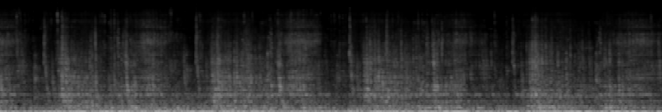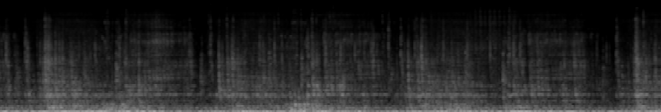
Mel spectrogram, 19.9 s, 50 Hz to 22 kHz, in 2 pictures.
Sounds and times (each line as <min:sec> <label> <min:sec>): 0:00.0 metallic sounds 0:19.8
0:00.0 wind 0:19.8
